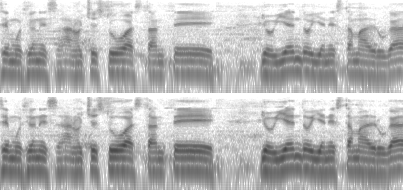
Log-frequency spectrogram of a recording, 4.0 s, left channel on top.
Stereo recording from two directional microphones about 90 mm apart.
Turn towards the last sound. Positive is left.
turn(degrees=-20)  # may be behind; listen again after turning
